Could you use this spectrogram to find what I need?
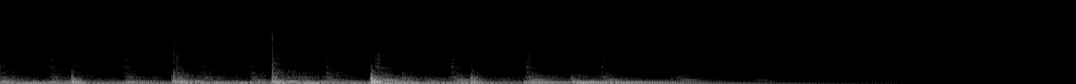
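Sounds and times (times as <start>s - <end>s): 
suspense music loop: 0.0s - 7.0s.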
